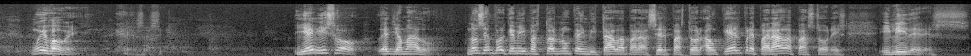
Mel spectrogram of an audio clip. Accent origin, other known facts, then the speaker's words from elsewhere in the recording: Santa Catalina, Bolívar, Colombia; cuando estaba pequeño, no tan pequeño, pero en mi pueblo no había maestros. Y cuando yo estaba estudiando, yo quería ser un maestro para mi pueblo, allá en Santa Catalina Bolívar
